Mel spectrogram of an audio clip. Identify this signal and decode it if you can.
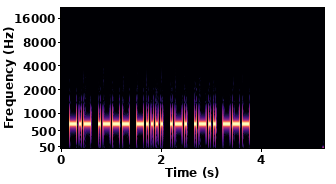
Morse code, heard as a keyed tone, about 25 wpm, 700 Hz. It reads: KJ6RLO
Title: USA Callsign DE Callsign 25wpm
